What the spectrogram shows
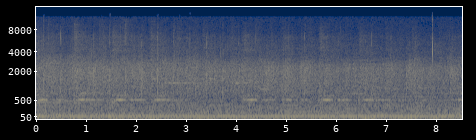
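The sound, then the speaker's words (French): A church audience, asked to acclaim the Lord loudly, claps steadily and loudly for several seconds, a dense continuous wash of applause with faint cheering voices mixed in. “est-ce qu'on peut acclamer très fort le Seigneur?”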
